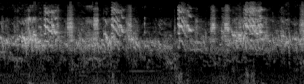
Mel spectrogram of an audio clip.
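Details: Continuous loud twittering from colony budgies with a breeding pair: overlapping shrill chirps and scratchy warbles, swelling in brief louder bursts.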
